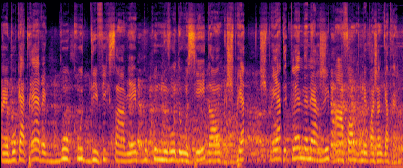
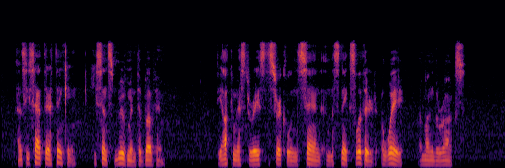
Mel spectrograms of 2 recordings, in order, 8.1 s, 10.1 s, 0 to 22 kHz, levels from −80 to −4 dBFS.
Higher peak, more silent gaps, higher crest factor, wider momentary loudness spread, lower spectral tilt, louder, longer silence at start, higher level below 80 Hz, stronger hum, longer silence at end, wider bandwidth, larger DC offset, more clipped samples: first, -2 dBFS vs -8 dBFS; neither; second, 14 dB vs 24 dB; second, 5 LU vs 11 LU; about the same, -3.5 dB/octave vs -3 dB/octave; first, -16 LUFS vs -30 LUFS; second, 0 s vs 0.3 s; first, -44 dBFS vs -72 dBFS; neither; second, 0 s vs 0.85 s; first, over 20 kHz vs 8.4 kHz; neither; neither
